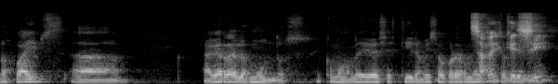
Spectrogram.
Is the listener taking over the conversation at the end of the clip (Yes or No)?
Yes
